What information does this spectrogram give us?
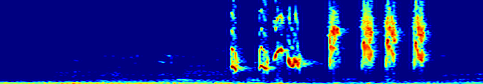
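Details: Orange-headed thrush lure song that males are said to reply to. After a quiet start come about ten short, sharp chirps, some very high, spaced a fraction of a second apart.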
